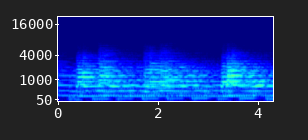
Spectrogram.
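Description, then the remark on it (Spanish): Church bells ring out in a steady sequence of strong strikes, each leaving a rich, resonant hum that overlaps the next. The peals are loud, with no voices. “Bueno, descubro que dentro de las empresas que están en esas localidades está la fábrica de campanas para iglesia.”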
